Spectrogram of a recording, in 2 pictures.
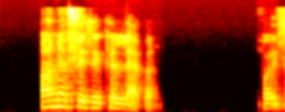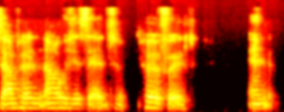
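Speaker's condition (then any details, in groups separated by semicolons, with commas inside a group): ALS, bulbar form, bulbar onset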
